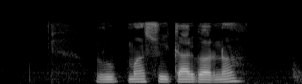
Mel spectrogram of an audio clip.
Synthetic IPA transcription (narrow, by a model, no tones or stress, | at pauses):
rupmaswikarɡʌrnʌ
